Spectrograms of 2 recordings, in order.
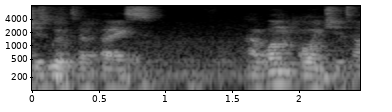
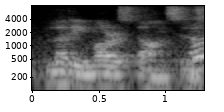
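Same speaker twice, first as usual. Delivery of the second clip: ordinary delivery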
